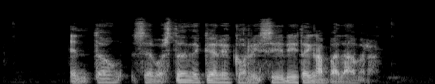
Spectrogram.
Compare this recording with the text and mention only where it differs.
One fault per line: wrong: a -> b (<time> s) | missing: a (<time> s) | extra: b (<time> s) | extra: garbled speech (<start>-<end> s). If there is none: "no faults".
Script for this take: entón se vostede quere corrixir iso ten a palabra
missing: iso (2.9 s)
